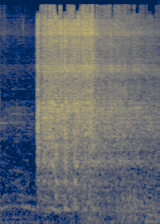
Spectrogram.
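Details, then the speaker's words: Toyota Corolla Altis with slight misfire and hard starting; engine catches then sags and dies within two seconds, likely flooded with unburned fuel; mechanic blames only the old spark plugs. "Napansin niyo pag-start ng makina namatay agad dahil nga po sa palyado ito bago ko ginawa pangalawa luma na yung spar plug"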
